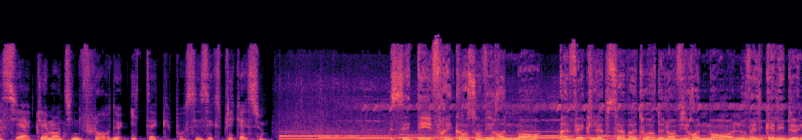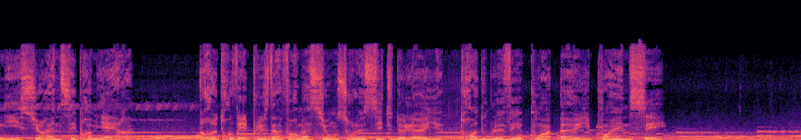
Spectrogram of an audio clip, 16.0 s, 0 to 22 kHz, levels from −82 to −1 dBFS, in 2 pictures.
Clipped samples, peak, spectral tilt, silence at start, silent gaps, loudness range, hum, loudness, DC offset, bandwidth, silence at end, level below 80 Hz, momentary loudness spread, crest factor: under 0.1%; -10 dBFS; -5 dB/octave; 0 s; none; 5 LU; none; -23 LUFS; under 0.1%; 15.5 kHz; 0 s; -40 dBFS; 7 LU; 14 dB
